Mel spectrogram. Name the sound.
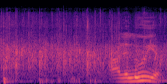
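audience clapping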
